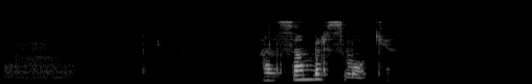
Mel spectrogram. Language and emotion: Russian, neutral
